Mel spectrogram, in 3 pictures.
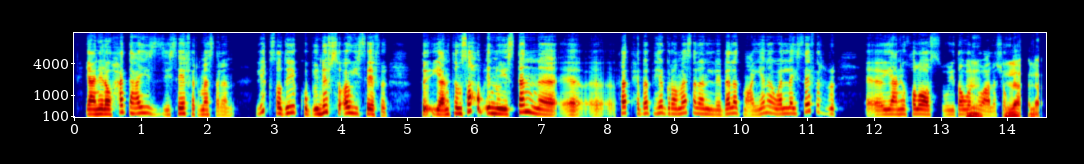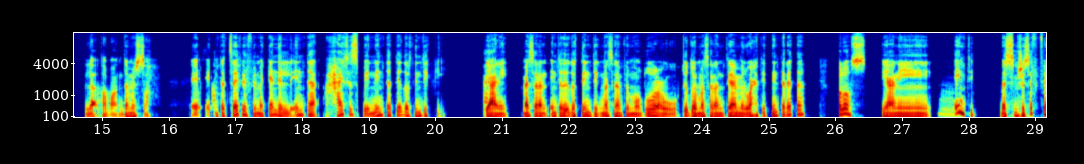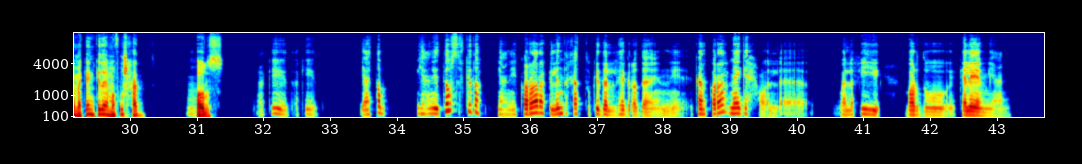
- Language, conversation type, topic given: Arabic, podcast, احكيلي عن قرار غيّر مسار حياتك
- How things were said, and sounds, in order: none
